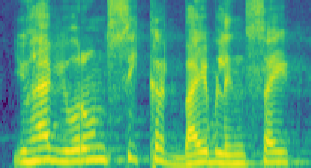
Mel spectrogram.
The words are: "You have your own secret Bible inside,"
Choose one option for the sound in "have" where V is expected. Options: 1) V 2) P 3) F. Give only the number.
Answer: 1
